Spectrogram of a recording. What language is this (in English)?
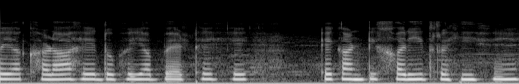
Hindi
